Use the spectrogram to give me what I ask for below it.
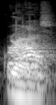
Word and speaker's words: Grohl: Growl. Oh. David Grohl. Grohl. Yeah. Oh, okay. Anyway. It's not Growlith. It's not pronounced like that.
